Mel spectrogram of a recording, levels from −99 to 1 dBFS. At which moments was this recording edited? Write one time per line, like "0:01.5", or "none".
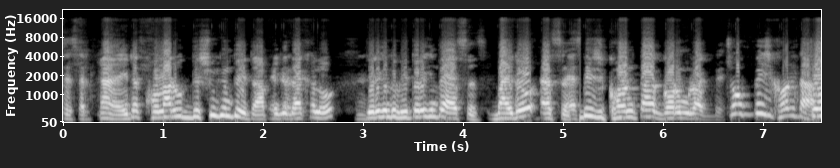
0:05.2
